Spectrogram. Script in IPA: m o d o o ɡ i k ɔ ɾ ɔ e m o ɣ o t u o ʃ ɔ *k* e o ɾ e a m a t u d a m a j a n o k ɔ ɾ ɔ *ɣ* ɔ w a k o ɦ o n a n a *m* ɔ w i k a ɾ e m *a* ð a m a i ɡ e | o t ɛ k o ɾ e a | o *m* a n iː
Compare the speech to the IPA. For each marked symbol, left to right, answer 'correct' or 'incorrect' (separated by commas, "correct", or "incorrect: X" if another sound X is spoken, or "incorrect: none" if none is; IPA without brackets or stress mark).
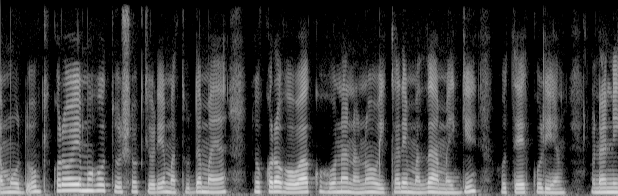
correct, correct, incorrect: n, correct, incorrect: n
